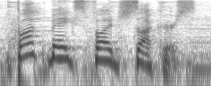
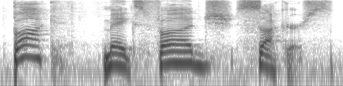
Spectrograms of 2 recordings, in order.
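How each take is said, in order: First: It is said quickly, rushing. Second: It is said at a normal pace.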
